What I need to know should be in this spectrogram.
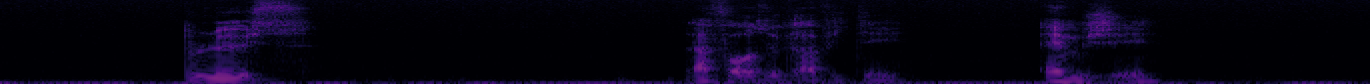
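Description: A man speaks calmly in short phrases, close to a microphone.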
